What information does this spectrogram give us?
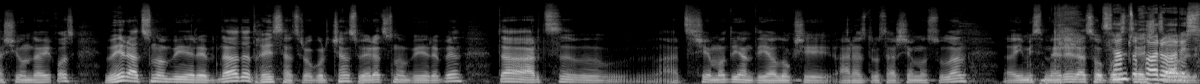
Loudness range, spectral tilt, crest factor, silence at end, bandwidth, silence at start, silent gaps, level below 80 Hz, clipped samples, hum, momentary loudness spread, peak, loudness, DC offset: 5 LU; -5 dB/octave; 20 dB; 0 s; 19 kHz; 0 s; none; -48 dBFS; under 0.1%; none; 14 LU; -2 dBFS; -22 LUFS; under 0.1%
